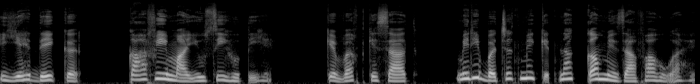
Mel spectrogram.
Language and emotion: Urdu, sad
